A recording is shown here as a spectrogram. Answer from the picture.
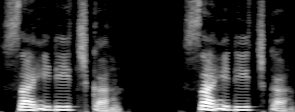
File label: "svheteckv", Muscogee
